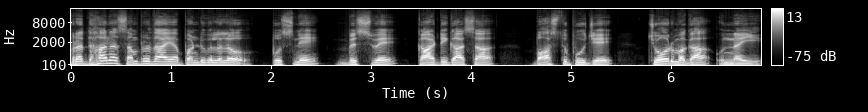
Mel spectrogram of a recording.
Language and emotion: Telugu, neutral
